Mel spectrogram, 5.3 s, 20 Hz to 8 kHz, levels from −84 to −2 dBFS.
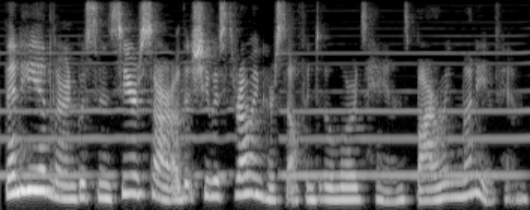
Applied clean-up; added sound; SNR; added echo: none; Wind instrument, woodwind instrument; 15 dB; none.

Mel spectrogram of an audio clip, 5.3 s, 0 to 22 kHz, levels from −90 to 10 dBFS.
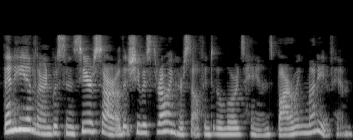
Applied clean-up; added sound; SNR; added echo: none; none; none; none.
